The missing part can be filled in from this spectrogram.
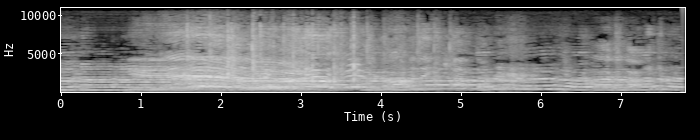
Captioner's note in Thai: ปรบมือ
